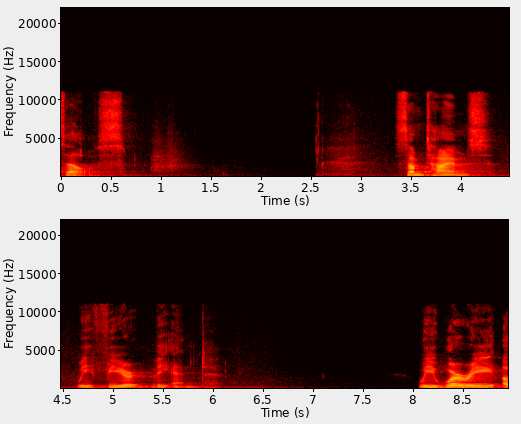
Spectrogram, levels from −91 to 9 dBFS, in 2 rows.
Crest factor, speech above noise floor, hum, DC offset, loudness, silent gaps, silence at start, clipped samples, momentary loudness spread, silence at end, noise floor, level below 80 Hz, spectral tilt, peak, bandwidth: 26 dB; 49 dB; none; under 0.1%; -34 LUFS; none; 0 s; under 0.1%; 21 LU; 0 s; -83 dBFS; -86 dBFS; -4.5 dB/octave; -12 dBFS; 11.5 kHz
